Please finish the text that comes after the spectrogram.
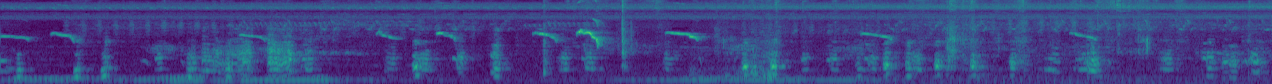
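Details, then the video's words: Village hen feeding, with short high downslurred peeping notes repeated irregularly about every half second, likely chicks, over soft low clucks, a steady high electrical whine and faint background noise. "Village hen #chickensound"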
